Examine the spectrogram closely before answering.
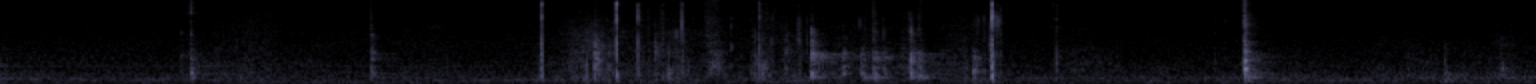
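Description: Faint clicks and light knocks of a La-Z-Boy recliner's metal mechanism parts being handled and refitted by hand. A busy cluster of small clicks comes from about three to five seconds in, and a single sharper click a little after six seconds.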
